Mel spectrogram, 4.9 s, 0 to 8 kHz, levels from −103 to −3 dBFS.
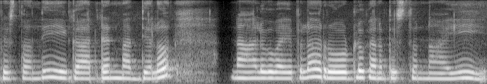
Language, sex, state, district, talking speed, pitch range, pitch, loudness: Telugu, female, Andhra Pradesh, Srikakulam, 100 wpm, 210-225 Hz, 220 Hz, -15 LUFS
